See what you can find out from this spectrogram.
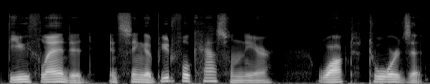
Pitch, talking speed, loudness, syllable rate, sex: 110 Hz, 165 wpm, -20 LUFS, 5.1 syllables/s, male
